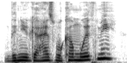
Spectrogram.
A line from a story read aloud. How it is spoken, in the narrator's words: Greg asked eagerly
